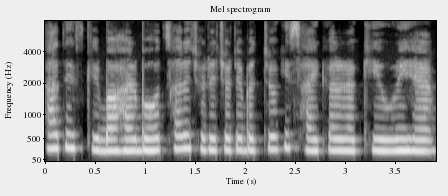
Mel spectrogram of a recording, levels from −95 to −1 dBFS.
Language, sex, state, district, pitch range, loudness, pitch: Hindi, female, Jharkhand, Ranchi, 240-270 Hz, -16 LUFS, 250 Hz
